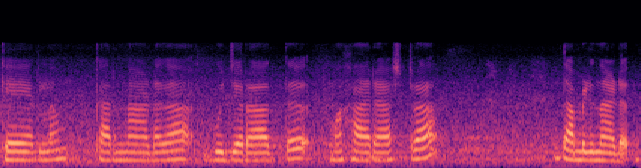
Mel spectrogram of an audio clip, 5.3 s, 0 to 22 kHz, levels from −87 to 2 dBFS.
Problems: none marked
